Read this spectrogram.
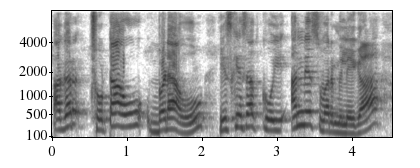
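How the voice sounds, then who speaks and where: A man's voice: high voice, lively intonation, darkish tone. A man teaching a grammar lesson, patiently repeating sounds and asking his students questions as he goes. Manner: slow and patient, repeats key sounds and asks rhetorical questions. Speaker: Hindi teacher.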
